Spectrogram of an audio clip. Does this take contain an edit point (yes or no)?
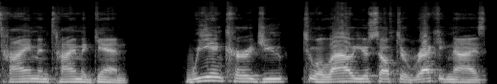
no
